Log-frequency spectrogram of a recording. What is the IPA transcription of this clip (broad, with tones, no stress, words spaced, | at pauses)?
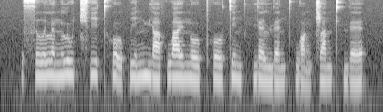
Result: sɹ̩˨˦lə˨˦n lu˦t͡ɕʰi˦ t̪ʰo̰˨˩ʊ̯pi˨˦n mjä˨˦fwa˦ɪ̯ n̪o˨˦ʊ̯pʰo˨˦ʊ̯ t̪i˥˨npʰjɛ˥˨ lɥɛ˨˦npʰwɑ̰˨˩ŋʈ͡ʂa˦n t̪ʰɥɛ˨˦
